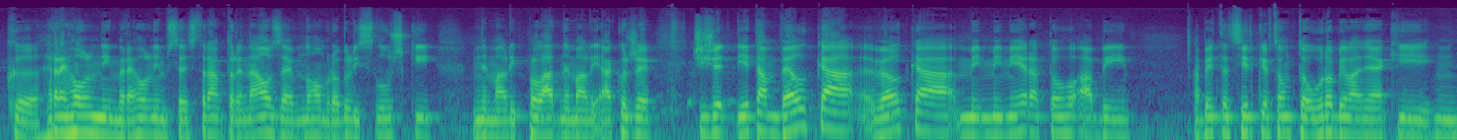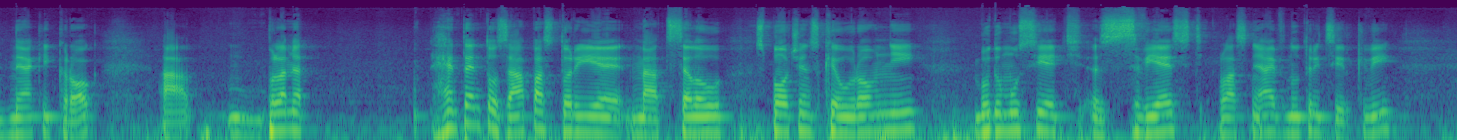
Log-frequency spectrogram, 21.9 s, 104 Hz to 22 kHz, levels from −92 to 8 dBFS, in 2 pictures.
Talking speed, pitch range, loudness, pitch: 135 wpm, 115-135 Hz, -19 LUFS, 125 Hz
